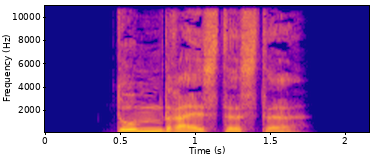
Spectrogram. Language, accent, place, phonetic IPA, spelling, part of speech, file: German, Germany, Berlin, [ˈdʊmˌdʁaɪ̯stəstə], dummdreisteste, adjective, De-dummdreisteste.ogg
- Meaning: inflection of dummdreist: 1. strong/mixed nominative/accusative feminine singular superlative degree 2. strong nominative/accusative plural superlative degree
